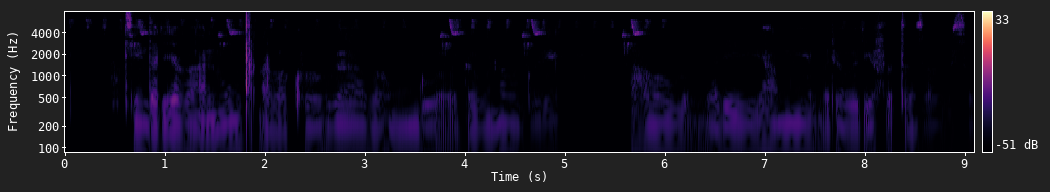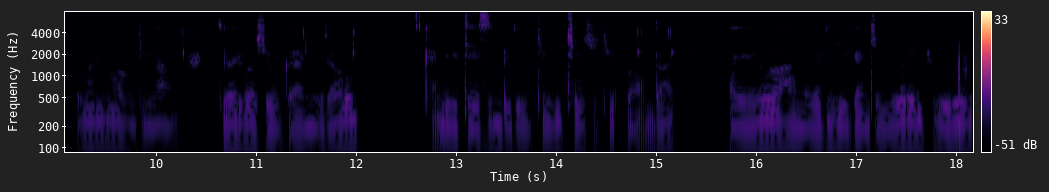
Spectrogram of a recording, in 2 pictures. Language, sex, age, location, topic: Kinyarwanda, female, 18-24, Kigali, government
